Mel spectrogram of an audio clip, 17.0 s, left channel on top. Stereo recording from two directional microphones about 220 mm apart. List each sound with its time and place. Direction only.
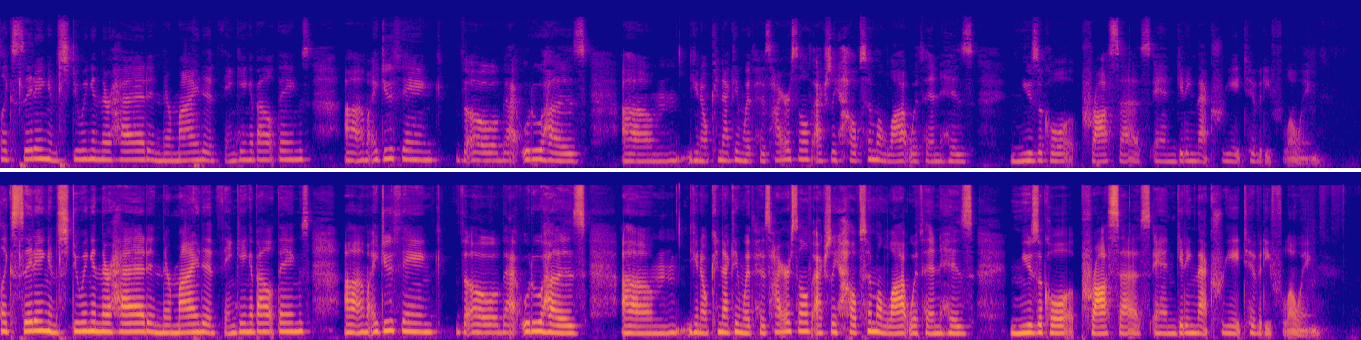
0.0 s speech: 45° right (ahead or behind)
